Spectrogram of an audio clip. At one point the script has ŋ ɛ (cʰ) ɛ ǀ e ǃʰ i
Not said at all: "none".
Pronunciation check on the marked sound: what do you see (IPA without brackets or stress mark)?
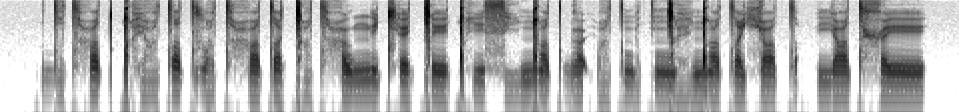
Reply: cʰ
